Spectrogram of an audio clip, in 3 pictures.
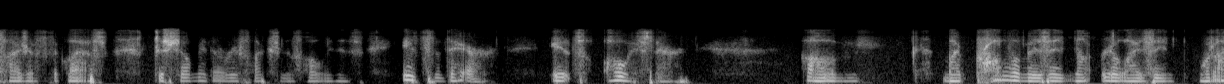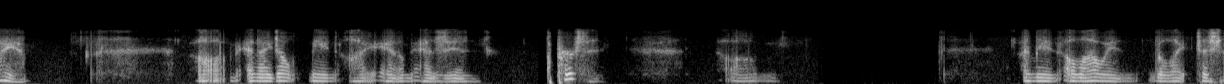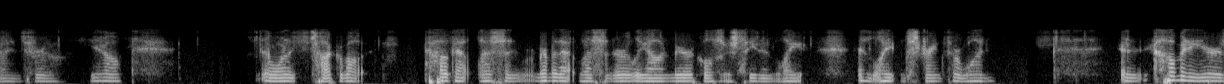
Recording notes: ACIM Daily Conference Call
